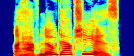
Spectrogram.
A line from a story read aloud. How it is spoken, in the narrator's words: the older woman exclaimed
